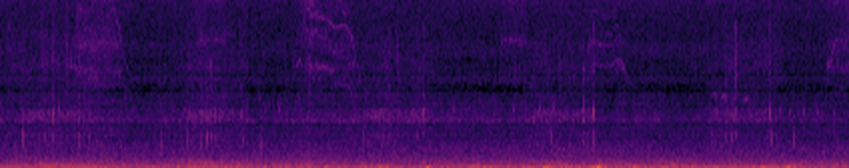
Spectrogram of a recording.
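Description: A fishing reel clicks as it turns.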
